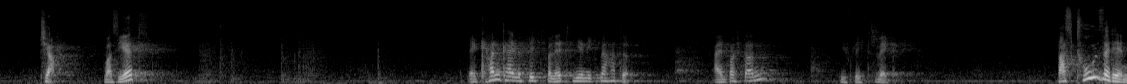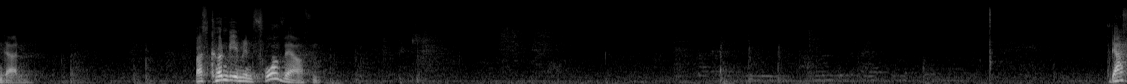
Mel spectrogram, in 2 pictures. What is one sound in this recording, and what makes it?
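A middle-aged man lectures calmly through a microphone in an echoing hall, in bursts with pauses.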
